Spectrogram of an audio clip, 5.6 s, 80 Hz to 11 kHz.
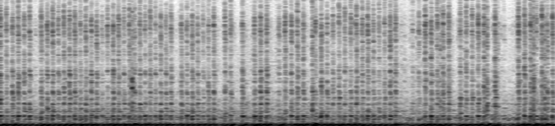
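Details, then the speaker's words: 1986 Toyota 4Runner, warmed up, after tightening a loose clamp, adjusting the idle screw, cleaning the throttle body and adjusting timing: a loud idle with a low drone that swells and sags as the speed hunts. The idle is still surging. "I didn't catch it on tape, but I did do that on that initial startup, and you can still hear it. It's still surging, but we're definitely gonna fix that."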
